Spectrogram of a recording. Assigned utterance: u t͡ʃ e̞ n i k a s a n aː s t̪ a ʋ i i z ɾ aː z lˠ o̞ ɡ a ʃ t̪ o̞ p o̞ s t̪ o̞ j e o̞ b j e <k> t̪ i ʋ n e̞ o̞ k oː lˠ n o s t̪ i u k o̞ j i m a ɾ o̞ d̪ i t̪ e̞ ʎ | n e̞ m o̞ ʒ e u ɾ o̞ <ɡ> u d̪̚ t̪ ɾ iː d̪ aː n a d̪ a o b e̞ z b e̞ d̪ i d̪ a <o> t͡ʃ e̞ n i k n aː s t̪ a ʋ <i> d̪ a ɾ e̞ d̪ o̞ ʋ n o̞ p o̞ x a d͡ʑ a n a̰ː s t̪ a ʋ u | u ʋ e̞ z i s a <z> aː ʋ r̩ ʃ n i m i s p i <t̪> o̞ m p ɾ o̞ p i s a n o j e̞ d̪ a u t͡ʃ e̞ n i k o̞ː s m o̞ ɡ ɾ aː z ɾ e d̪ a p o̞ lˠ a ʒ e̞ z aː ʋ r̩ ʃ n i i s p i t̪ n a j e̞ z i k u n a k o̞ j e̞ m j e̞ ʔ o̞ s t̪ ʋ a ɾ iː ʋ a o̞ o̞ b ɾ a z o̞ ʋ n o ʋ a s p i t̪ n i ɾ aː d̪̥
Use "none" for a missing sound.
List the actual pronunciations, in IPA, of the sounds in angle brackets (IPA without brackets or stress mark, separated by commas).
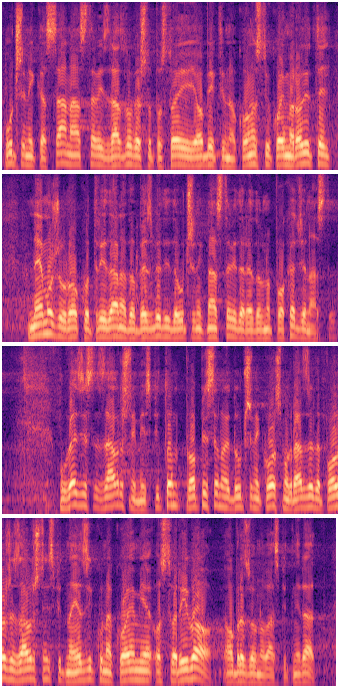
k, k, u, i, z, t̪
